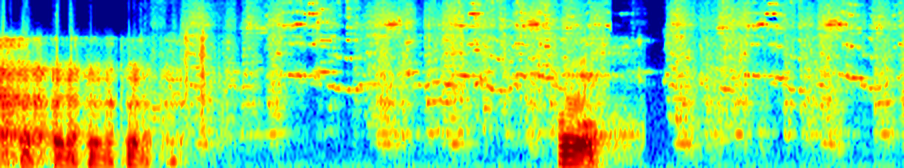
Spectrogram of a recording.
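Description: A squeaking sound effect set off by a donation plays as a rapid run of rising squeals, then a second burst later, mixed with a streamer's talking.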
